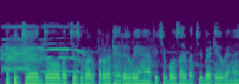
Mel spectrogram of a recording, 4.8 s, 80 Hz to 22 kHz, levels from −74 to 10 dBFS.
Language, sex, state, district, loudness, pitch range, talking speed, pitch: Hindi, male, Punjab, Fazilka, -16 LUFS, 130-135 Hz, 215 wpm, 130 Hz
